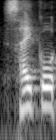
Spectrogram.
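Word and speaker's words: 最高: It kind of sounds like psycho like you know you're a psycho but it's actually completely different in Japanese it's you're the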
